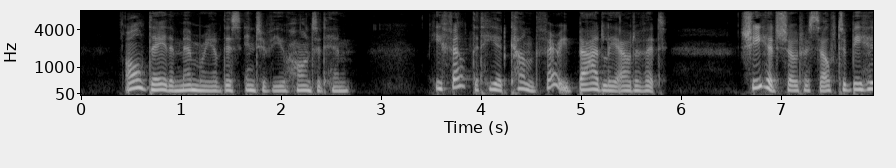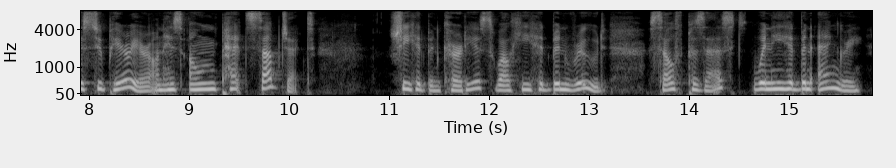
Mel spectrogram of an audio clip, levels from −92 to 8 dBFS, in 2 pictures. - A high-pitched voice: Yes, high, 195 Hz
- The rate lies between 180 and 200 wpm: Yes, average, 185 wpm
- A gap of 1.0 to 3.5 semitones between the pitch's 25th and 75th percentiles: No, average, 4.6 semitones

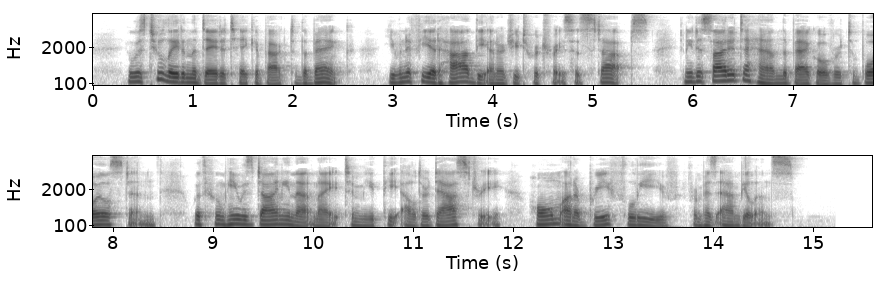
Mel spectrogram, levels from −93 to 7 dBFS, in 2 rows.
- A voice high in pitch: No, low, 120 Hz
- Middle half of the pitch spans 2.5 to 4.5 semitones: No, average, 4.9 semitones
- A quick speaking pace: Yes, fast, 210 wpm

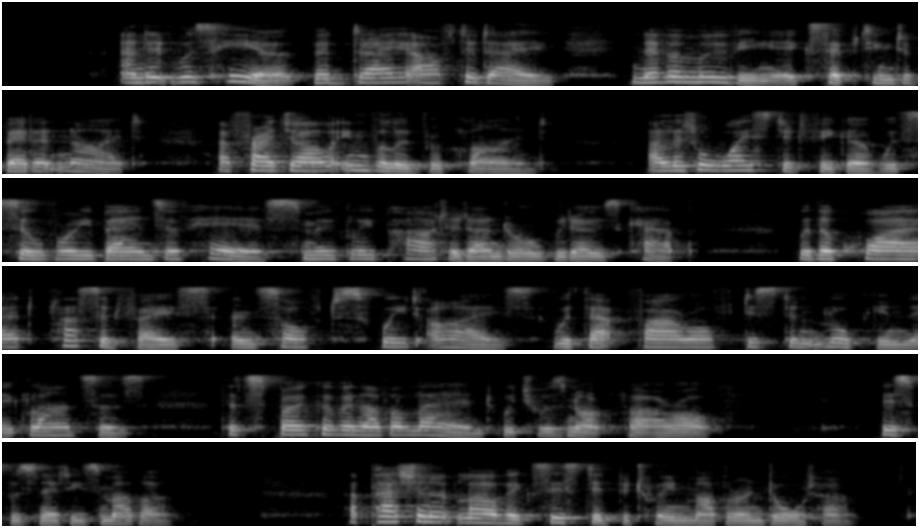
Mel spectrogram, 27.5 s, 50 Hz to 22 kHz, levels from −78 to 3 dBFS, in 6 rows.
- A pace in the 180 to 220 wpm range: No, average, 165 wpm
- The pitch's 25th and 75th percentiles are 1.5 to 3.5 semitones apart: No, average, 5.0 semitones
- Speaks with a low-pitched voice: No, high, 190 Hz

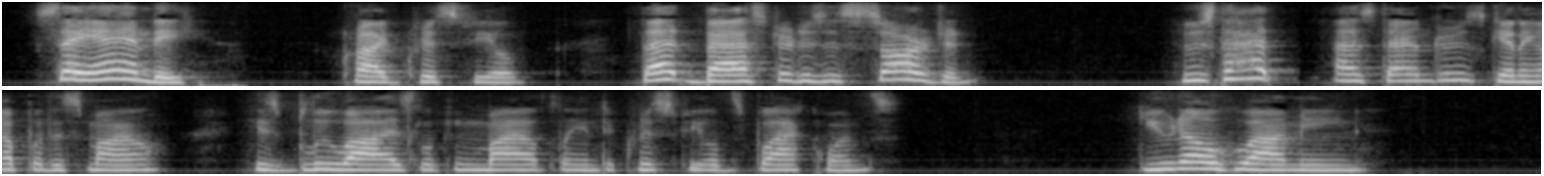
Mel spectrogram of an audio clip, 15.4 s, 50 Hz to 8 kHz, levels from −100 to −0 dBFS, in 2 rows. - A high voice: Yes, high, 200 Hz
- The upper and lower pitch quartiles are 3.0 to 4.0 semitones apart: Yes, average, 3.3 semitones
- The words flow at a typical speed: No, slow, 125 wpm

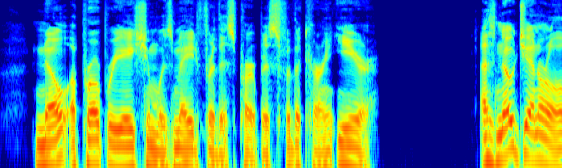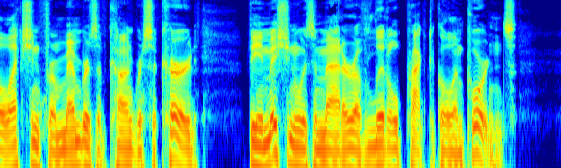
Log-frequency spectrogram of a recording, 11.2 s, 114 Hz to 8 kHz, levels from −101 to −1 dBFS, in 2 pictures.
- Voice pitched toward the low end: Yes, very low, 95 Hz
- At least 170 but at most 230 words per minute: No, average, 155 wpm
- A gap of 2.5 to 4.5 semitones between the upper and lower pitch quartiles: Yes, average, 3.0 semitones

